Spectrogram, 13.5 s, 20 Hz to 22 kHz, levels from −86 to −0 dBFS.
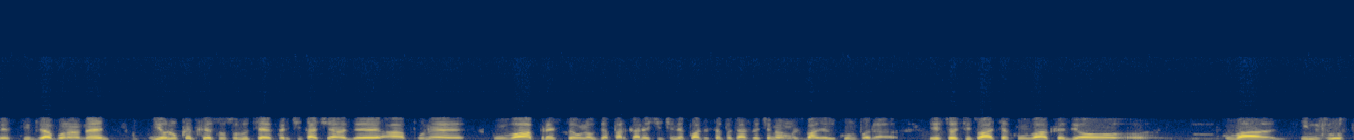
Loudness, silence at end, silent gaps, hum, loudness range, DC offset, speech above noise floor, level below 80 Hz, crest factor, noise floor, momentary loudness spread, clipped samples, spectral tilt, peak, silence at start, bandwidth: -20 LUFS; 0.15 s; none; none; 5 LU; under 0.1%; 35 dB; -86 dBFS; 18 dB; -54 dBFS; 14 LU; under 0.1%; -5.5 dB/octave; -2 dBFS; 0 s; 3.7 kHz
